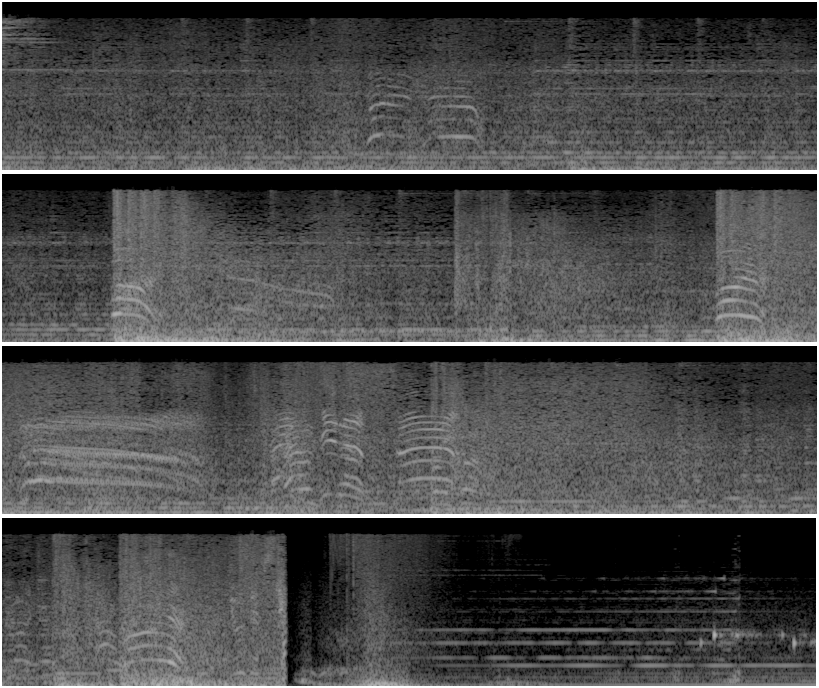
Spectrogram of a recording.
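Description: Ship cannons boom during a naval battle in Assassin's Creed Rogue, several heavy blasts amid sea wash and creaking, mixed with game music and shouted crew voices.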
